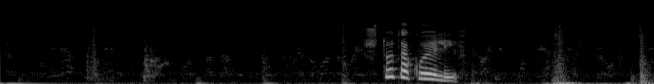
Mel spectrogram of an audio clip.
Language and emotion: Russian, neutral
